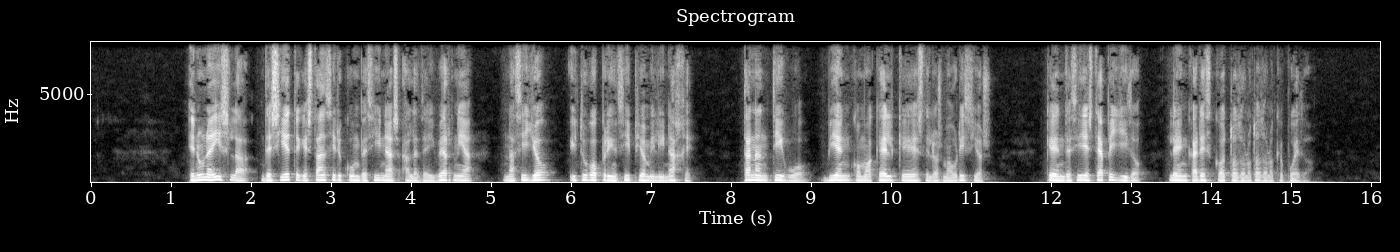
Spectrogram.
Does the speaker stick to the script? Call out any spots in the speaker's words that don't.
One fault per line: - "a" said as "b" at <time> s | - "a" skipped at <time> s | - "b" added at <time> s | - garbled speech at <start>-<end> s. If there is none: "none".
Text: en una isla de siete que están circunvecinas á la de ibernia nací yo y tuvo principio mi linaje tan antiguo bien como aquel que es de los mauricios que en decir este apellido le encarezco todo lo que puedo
- "todo lo" added at 14.5 s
